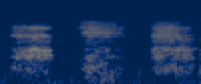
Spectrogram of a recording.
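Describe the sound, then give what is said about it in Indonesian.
Three heavy, wheezy breaths drawn close to the microphone, each about half a second long with a raspy hiss, separated by short pauses. “serem napas lu.”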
